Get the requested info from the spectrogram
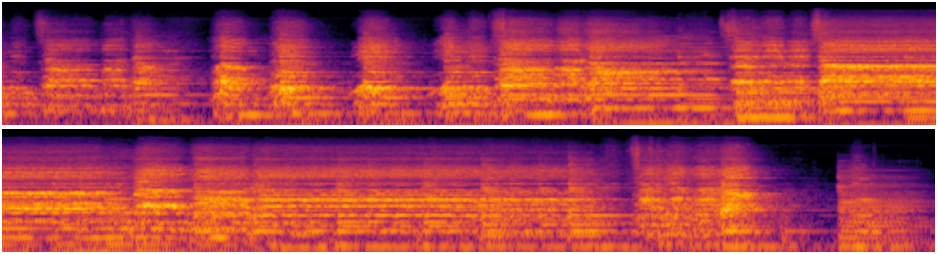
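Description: A church choir sings with a string ensemble of violins and cellos in the final bars of a choral anthem. It starts with short, separated chords, then holds one long loud chord, and ends with a last short chord that dies away.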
